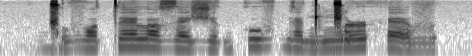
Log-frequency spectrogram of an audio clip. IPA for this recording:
ɡ͡ǁ u v ɔ t ɛ l ɔ z ɛ ʒ ə ɡ k u v ɡ æ d ŋ͡ǁ ə˞ h ɛ v

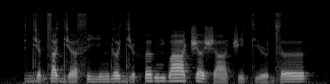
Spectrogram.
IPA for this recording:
dʲ a˦ d͡z a˦ dʲ a˨˦ s iː˧ n d əː˦ dʲ ə˞˧ θ əː˦ ɡ m b aː˦ t͡ʃ ɜ˦˨ ʃ aː˨ t͡ʃ i˨ tʲ ə˞˨ d͡z əː˦

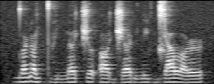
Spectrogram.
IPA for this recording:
d̪ ɒ ɳ ɒ j t̪ a̤ j n ɐ t͡ʃ ɤ ʔ ɒː d͡ʒ ɐː ɖ n i lʲ d͡ʑ a lˠ ə˞

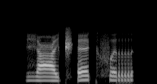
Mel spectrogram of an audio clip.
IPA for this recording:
ɦ ɪ ʕ ɪ t͡ʃʼ ɛ k f ə r

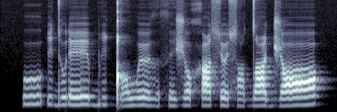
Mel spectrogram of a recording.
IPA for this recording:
uː ʔ i d u ɾ eː b i ɡ͡ǃ ɔ̤ w øː ð ə̤ θ e̤ ʒ ɔ x ɑ s ø s ɔ̤ dˤ ɑ d͡ʒ ɒː

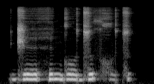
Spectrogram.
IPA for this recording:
d͡ʒ eː h e ŋ ɡ oː d͡z u θ x ṳ t͡s

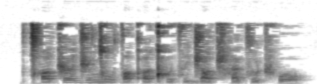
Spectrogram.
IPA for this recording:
ǀʰ ɑ ʈ͡ʂ ø d͡ʒ ɯ ŋ͡ǀ u t ɑ qʼ ɯ ǃʰ ɯ t͡s i d͡ʒ ɑ ʈ͡ʂʰ æ t͡s u ʈ͡ʂʰ o

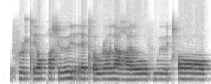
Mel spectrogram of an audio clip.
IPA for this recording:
f ø ɭ tʼ e w q o s ʏː r ɛ tʼ ʌ w ɭ ʌ l a ʁ a l oː f w ʏː t͡sʼ ɔː

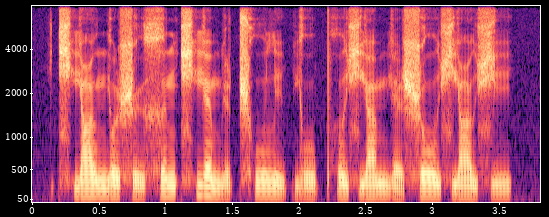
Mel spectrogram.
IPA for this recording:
t͡ɕʰ j ɑ˥ ʊ̯ n̪ j o˨ ʊ̯ ʂ ɻ̩˨˩ x ə˥ n t͡ɕʰ j ɛ˥˩ m j ɛ˩ ʈ͡ʂʰ u˥ l i˨˩ p j o˧˥ ʊ̯ pʰ ɤ˥˩ ɕ j ä˥ m j ɛ˨˩ ʂ o˥˧ ʊ̯ ɕ j ɑ˥˩ ʊ̯ ɕ i˥

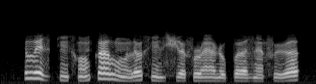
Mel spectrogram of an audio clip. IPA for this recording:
β e˦˨ z k ĩ˨ x õ˨˦ k œ˦ ə̯ β ũ˨ l ɵ˦ x ĩ˨ z ɕ ø˨ f ɹ ɛ̃˨ ə̯ ɳ u˨ p ɵ˨ ə̯ z ɛ̃˨ f ʉ˨˦ ə̯

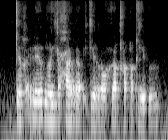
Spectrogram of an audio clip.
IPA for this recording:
t ɛ̃ χ ḛ r ɛ̃ ə̯ ɡ ɐ̃ zʲ ə ħ a r ɐ ʔ ḛ tʲ ɐ̃ r ɔ h ɯ qʰ ɯ q ɛ q zʲ ɐ̃ ʔ ɯ

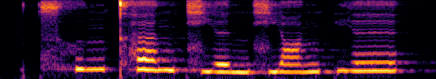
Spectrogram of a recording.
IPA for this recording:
t͡sʰ ʊ˦ ŋ kʰ a˦ n t͡ɕ j ɛ˨˩ n ɕ j ɑ˨˦ ŋ p j ɛ˦

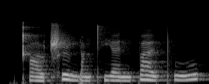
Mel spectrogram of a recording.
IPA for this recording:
kʰ ɑ˨˩ ʊ̯ ʈ͡ʂʰ ɻ̩˥˩ n̪ j ɑ˩ ŋ t̪ʰ j ɛ˨˩ n p a˥˩ ɪ̯ pʰ u˧˥

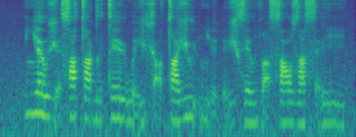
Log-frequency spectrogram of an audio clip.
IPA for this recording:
ʎ ɛ u̯ ʒ ɛ̰ s ʌ tˤ ɛ ɡ ɯ t e y̯ w ḛ ʒ xʲ o̰ tˤ ʌ ʒ lʲ ṵ ʎ ḛ ʔ ḛ ʒ s e u̯ ʎ ḛ sˤ ʌ y̯ zˤ e s ɛ̰ ɣ i

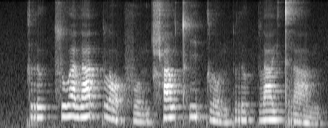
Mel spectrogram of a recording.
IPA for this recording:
k r ɯ˦˥ k̚ s u˥˩ a̯ l a˦˥ t̚ p l ɔ˨˩ ʔ f o˩˦ m t͡ɕʰ a˥˩ w tʰ i˥˩ ʔ k l o˩˦ n p r ɯ˨˩ k̚ p l a˧ j t r a˨˩ m

